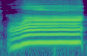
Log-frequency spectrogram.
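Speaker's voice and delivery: sustained machine "wah"; drawn-out mechanical drone; imitated motor noise. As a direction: imitate a motor whirring into action. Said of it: "then you just hear".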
